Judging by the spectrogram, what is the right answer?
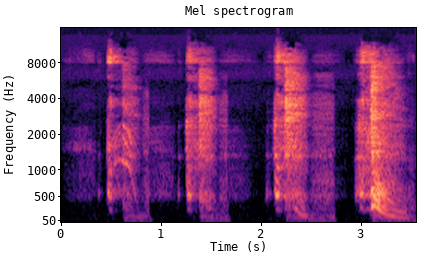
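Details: Adult man with a nagging allergy cough, not sick, seen by doctor, awaiting allergy pills: four dry separate coughs in quick succession.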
